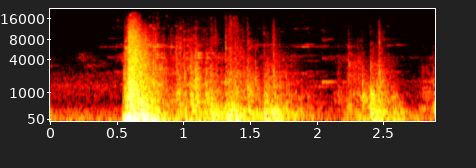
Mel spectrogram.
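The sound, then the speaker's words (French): A door bursts open with one loud, heavy crash as people charge it, followed by a few seconds of rumbling, scuffling movement and a softer thump near the end. No one speaks. “Oui, je crois que la porte était ouverte, en fait.”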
